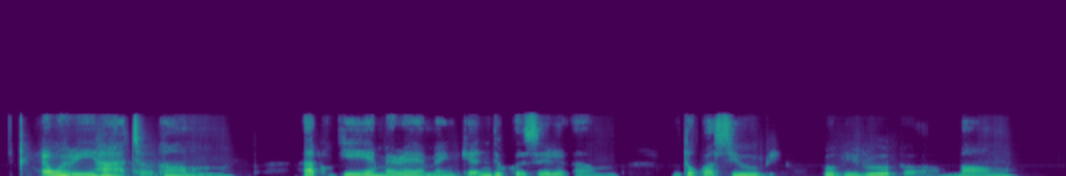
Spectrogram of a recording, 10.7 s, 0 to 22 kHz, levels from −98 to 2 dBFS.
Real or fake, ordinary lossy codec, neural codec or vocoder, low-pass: fake; none; codec, 16 kHz, 1 kbps, X-Codec, HuBERT features, trained on LibriSpeech; none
